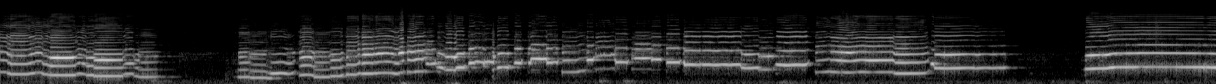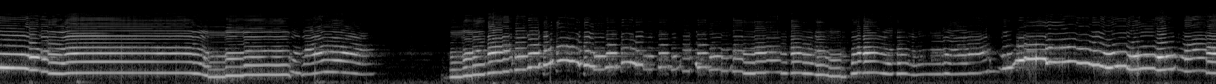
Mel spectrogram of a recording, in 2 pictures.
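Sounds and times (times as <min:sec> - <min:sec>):
solo soprano saxophone: 0:00.0 - 0:10.2, 0:10.8 - 0:16.0, 0:16.6 - 0:24.3.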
